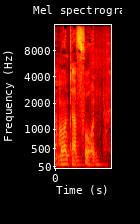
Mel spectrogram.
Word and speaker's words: Montafon: Ich war zuerst in Montafon, das ist in Österreich, im Brandnertal. – Wie schreibt man Montafon? – So wie es gesprochen wird. Mit F. – Ja, Montafon.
